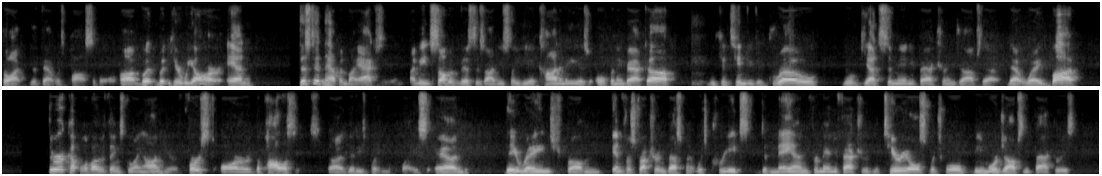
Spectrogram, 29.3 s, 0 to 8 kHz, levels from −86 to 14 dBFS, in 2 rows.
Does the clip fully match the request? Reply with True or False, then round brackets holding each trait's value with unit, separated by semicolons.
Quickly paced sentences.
False (170 wpm)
